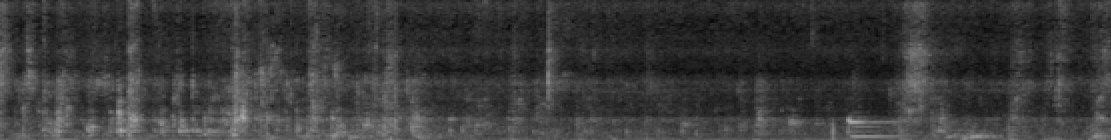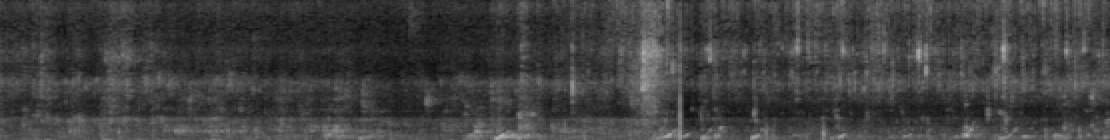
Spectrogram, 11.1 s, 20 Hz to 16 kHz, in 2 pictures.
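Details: Fluval FX6 canister filter pump with worn impeller inside the motor: gurgling water over low hum with irregular knocks, vibrating and pulsing; cleaning may help, but replacing the impeller fixed it.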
